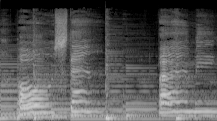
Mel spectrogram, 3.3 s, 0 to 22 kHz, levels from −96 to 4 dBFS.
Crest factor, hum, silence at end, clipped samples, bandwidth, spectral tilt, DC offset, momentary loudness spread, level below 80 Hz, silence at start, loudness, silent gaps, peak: 18 dB; none; 0 s; under 0.1%; 16.5 kHz; -5 dB/octave; under 0.1%; 13 LU; -50 dBFS; 0 s; -23 LUFS; none; -4 dBFS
